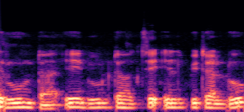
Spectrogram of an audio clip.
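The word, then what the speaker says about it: L'Hôpital: এই যে রুলটা, এই রুলটা হচ্ছে এলপিটাল রুল বা এল হসপিটাল রুল, এলপিটাল রুল বা এল হসপিটাল রুল, হ্যাঁ। তো উচ্চারণটা এলপিটার হয়, কিন্তু দেখো লেখার সুবিধার্থে এল হসপিটাল তুমি উচ্চারণ করতে পারো।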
